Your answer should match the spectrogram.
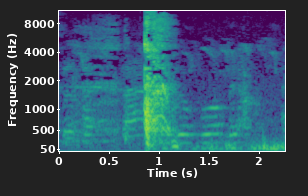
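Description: A person coughs once, sharply, just under a second in, among quiet voices.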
